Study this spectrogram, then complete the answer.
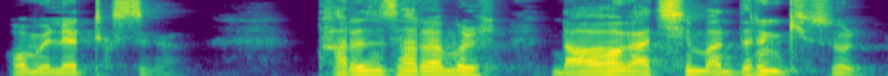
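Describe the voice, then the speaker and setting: A male pastor delivering a Sunday afternoon sermon in a conversational tone, with emphatic rises and quiet asides. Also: mid-range voice, fairly even intonation, normal speed.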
